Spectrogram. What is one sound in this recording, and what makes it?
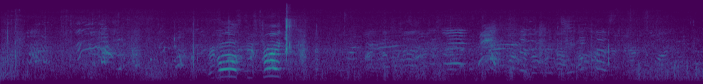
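Young girls shout and cheer excitedly nearby.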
